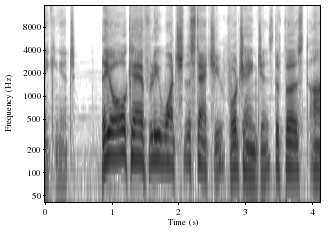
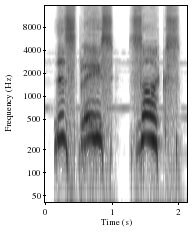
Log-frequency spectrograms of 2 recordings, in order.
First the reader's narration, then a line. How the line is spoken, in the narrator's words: Estelle wheezed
